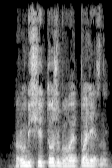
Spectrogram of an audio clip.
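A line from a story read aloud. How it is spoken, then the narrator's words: Grumbling. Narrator (Russian): проворчал Меф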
